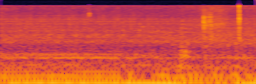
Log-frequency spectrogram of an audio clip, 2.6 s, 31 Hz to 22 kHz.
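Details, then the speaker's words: 2015 Kia Soul 1.6 GDI, 152,000 miles, no codes set: low uneven idle that stumbles and barely keeps running, almost no intake manifold vacuum, throttle gives no response, misfires; rough idle, cause not yet confirmed. "Barely any vacuum in the intake manifold. It's running really rough. And, oh, it can barely keep running."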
